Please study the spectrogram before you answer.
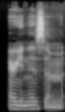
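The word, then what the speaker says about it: Arianism: of issues there and I hope I'm pronouncing it right that's the way it presents it's not like Aran not like the Aryan race but aryanism uh is uh again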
